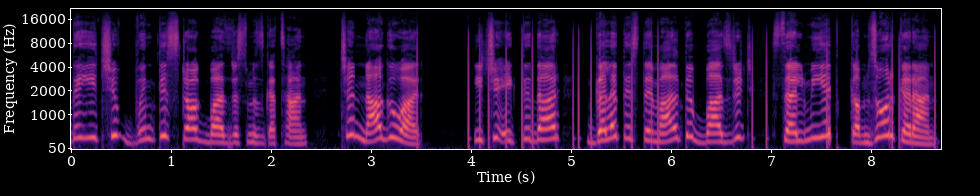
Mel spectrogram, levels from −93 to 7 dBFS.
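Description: At 1.57 to 1.61 s, just before "منٛز گژھان چھےٚ", the speech briefly turns into a hissy, grainy smear for about 45 ms. This is lost LE Audio frames: a short run of Bluetooth LE Audio frames never arrived (the gap fits about six 7.5 ms frames), so the LC3 decoder filled it by repeating the last received spectrum with scrambled phase. That substitute sounds like noise rather than voiced sound.

From 3.46 s to the end at 8.65 s, a train of clicks ticks over the speech and through its pauses. There are roughly twenty sharp, similar pops, arriving unevenly at about 3.5 per second and standing around 20 dB above the speech. A repeated pulse of the same shape like this most likely comes from electrical interference or an interface that keeps glitching.

At 7.57 to 7.59 s, underneath the clicks, another 15 ms dropout of LE Audio frames leaves a smaller noisy blur, consistent with about two missing frames.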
